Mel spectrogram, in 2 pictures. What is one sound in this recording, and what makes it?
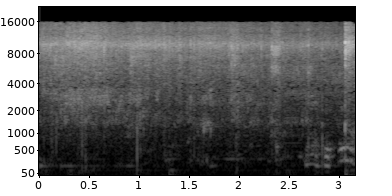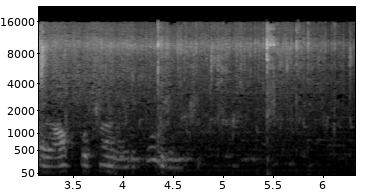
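A metal spoon scrapes and clatters against a steel pan while stirring food.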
